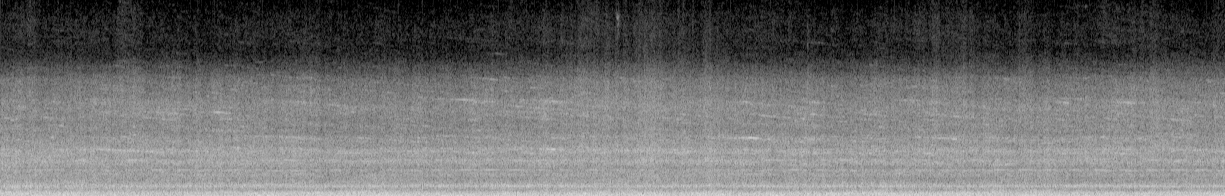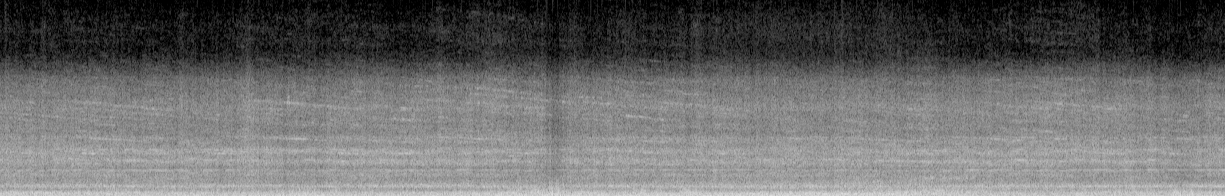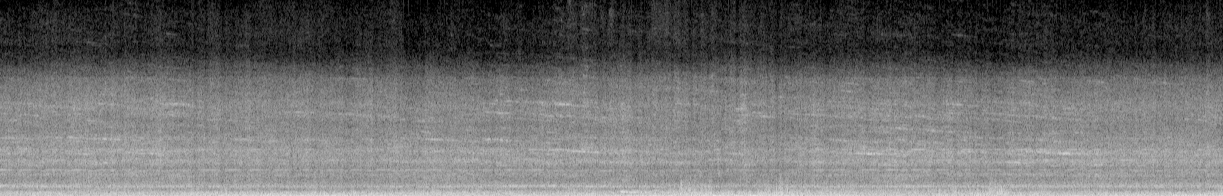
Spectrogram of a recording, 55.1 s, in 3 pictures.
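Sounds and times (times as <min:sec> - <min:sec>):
rumble of steel wheels on rail: 0:00.0 - 0:55.0
high ringing tones: 0:45.0 - 0:48.3.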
